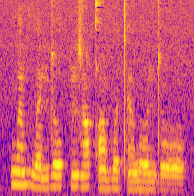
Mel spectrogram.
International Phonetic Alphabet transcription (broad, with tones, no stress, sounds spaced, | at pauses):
w ə̃˦ v w ə˨ n d oː˧ k n z ɔ̃˧ qʼ ɔ̃˨ v ɤ˨ tʼ ə̃˨ w oː˨ n d oː˨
